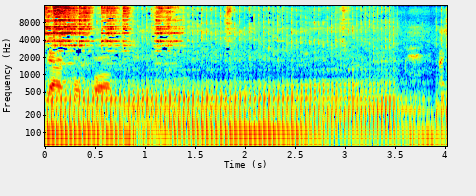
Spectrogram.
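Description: An engine idling steadily, with a regular even pulse and no change in speed.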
